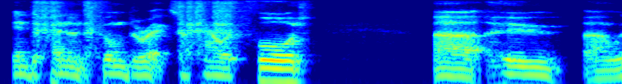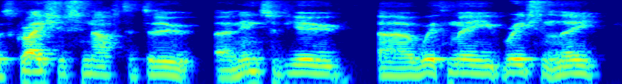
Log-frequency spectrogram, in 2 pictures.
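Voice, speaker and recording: A man with a croaky, ill-sounding voice, chatting casually through a film review with many pauses and fillers. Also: deep voice. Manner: rambling with many ums and restarts. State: hoarse, ill with a sore throat. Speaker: film reviewer and channel host. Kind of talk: casual live-stream review chat. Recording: echoey room.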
